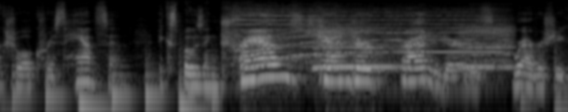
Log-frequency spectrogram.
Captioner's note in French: sirène/alarme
